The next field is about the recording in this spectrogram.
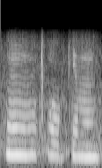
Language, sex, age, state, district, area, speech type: Tamil, female, 30-45, Tamil Nadu, Tiruvarur, urban, conversation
